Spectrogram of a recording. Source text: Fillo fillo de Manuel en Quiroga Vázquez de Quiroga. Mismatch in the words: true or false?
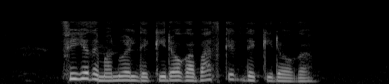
true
